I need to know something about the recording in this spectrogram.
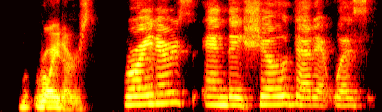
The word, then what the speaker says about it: Reuters: according to WR how do you say it writers Reuters Reuters and they showed that it was they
